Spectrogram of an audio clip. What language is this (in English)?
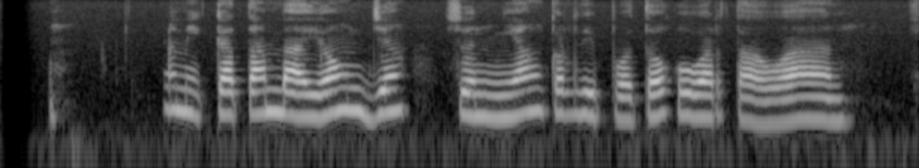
Sundanese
